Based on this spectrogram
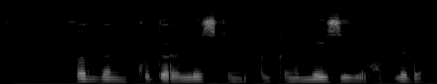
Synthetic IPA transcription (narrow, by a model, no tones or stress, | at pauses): fɐd̪lɐnkʰʊd̪ɐɾlɪskʰɐɖʊkʰaːmɛjsɪɣɐ̰ħɑflɐd̪ɐ̰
